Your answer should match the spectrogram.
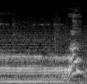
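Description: Dogs snarling and growling as a sound effect during a Cyberpunk Red tabletop game session, one sustained close, loud growl that twists upward into a sharper snap near the end, with no talk over it.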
